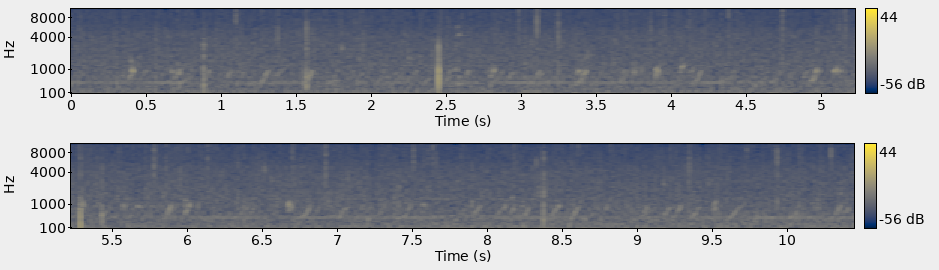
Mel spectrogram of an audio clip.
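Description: A fire crackles and pops in a fireplace.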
